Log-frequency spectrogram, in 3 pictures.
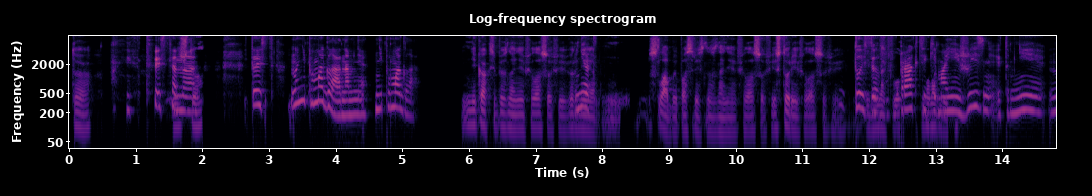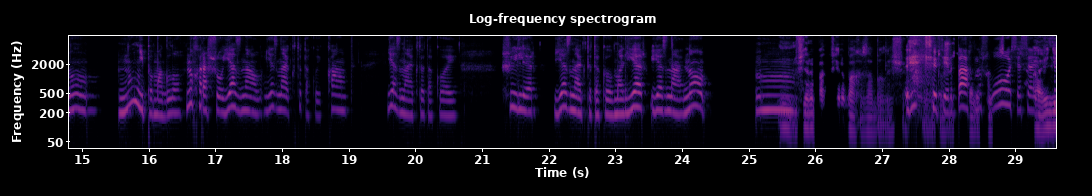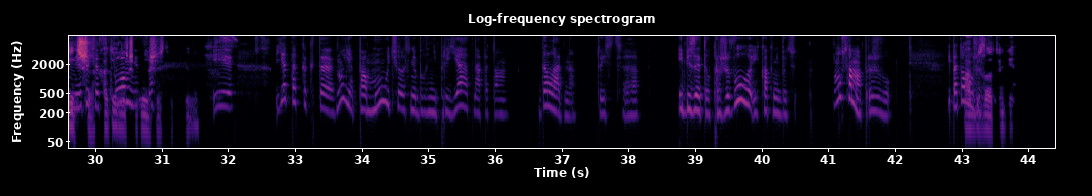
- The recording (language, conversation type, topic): Russian, podcast, Как убедиться, что знания можно применять на практике?
- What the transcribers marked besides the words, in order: laugh; chuckle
